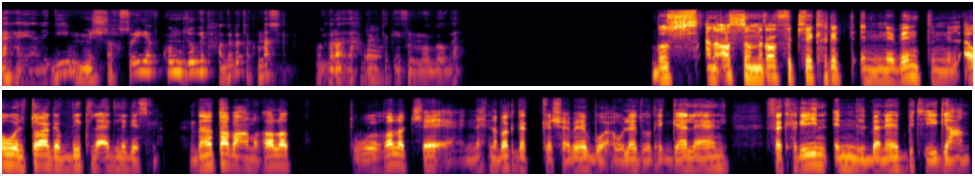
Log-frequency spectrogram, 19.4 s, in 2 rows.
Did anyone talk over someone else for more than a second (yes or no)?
no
